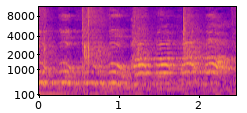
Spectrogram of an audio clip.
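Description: Children's voices singing a stage-musical number over instrumental accompaniment, with a steady low bass note and two sharp percussive hits about a second apart.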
